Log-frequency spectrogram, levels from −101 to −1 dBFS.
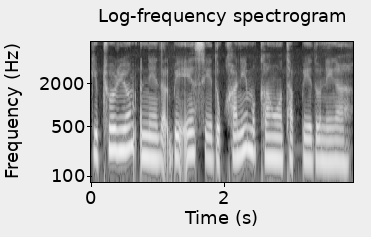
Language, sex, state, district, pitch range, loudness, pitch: Garo, female, Meghalaya, West Garo Hills, 170-205 Hz, -15 LUFS, 185 Hz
